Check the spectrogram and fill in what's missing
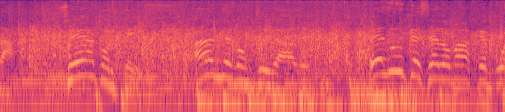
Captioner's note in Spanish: Aplausos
